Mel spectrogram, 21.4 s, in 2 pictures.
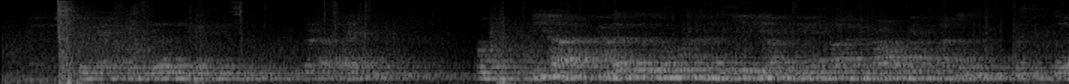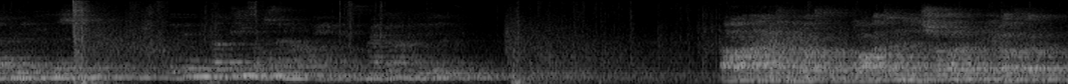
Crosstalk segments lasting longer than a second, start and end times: none

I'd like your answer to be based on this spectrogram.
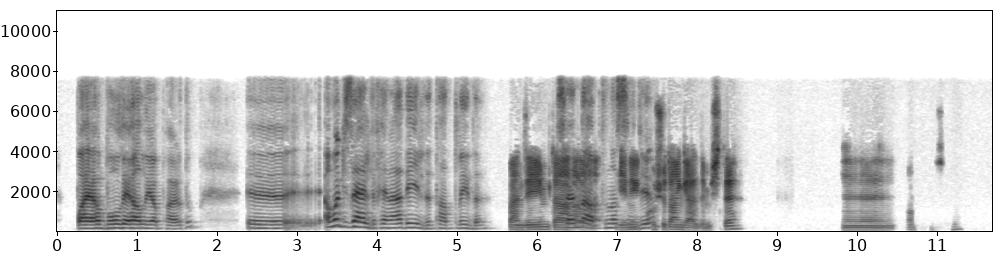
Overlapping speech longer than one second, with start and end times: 6.3-7.5

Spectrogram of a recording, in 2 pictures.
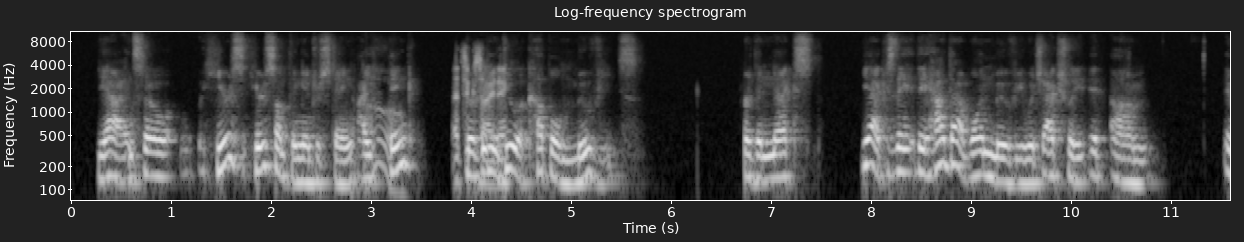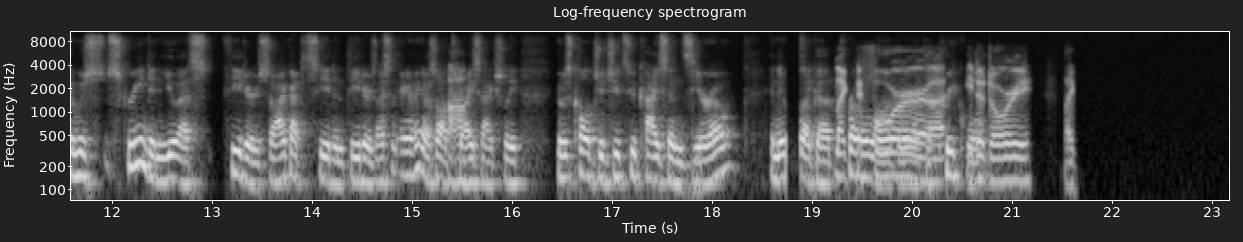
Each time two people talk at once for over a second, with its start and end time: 19.2-20.8

